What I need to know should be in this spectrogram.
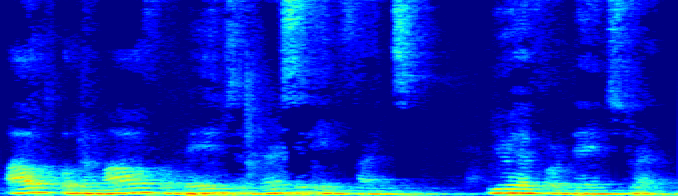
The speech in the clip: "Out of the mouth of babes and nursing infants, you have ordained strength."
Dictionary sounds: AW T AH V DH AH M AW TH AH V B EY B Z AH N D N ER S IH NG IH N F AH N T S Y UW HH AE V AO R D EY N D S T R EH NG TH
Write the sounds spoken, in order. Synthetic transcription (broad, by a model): AW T AH V DH AH M AW TH AH V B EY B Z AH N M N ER S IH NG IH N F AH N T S Y UW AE F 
